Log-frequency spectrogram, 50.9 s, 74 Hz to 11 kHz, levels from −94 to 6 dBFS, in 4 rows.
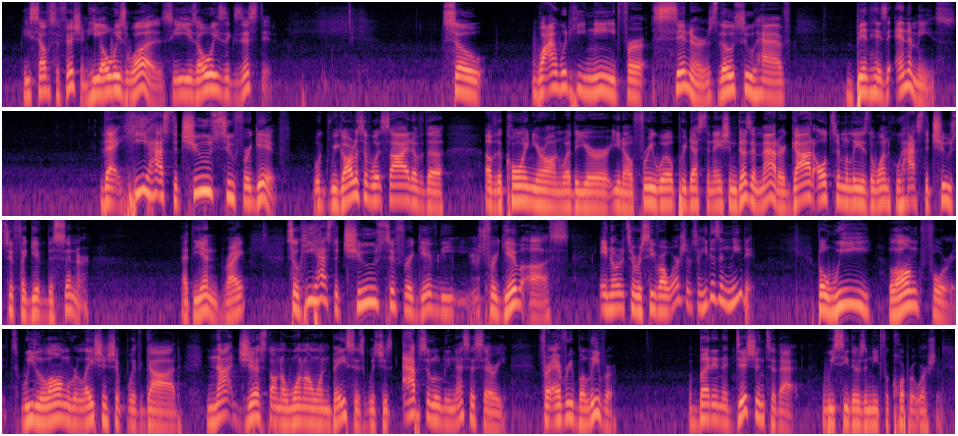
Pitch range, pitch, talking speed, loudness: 125-160 Hz, 140 Hz, 145 wpm, -22 LUFS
